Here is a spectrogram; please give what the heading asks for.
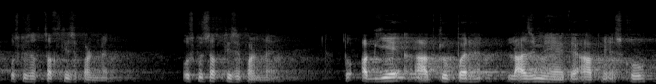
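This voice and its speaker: A man teaching tajweed, explaining patiently and slowly drilling each letter and vowel sound. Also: medium pitch, vocal fry, fairly bright tone. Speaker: Quran recitation teacher. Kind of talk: slow spoken tajweed lesson with drilled syllables. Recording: echoey room with long reverb.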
